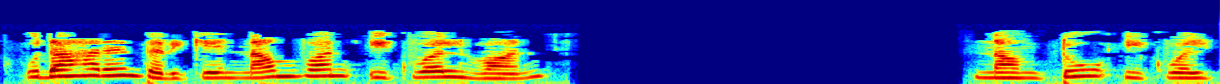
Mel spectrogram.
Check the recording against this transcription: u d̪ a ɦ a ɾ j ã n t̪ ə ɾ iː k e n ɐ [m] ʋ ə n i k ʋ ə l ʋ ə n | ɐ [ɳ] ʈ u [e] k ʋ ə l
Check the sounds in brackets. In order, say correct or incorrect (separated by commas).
correct, incorrect, incorrect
